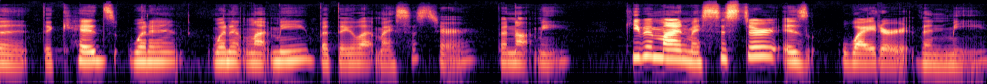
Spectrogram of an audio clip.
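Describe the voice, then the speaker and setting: The speaker has an American accent and lively intonation. The pace is fairly slow. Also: woman, medium pitch for a woman. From San Diego, US. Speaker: podcast guest. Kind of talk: casual chat. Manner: loud; talkative.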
